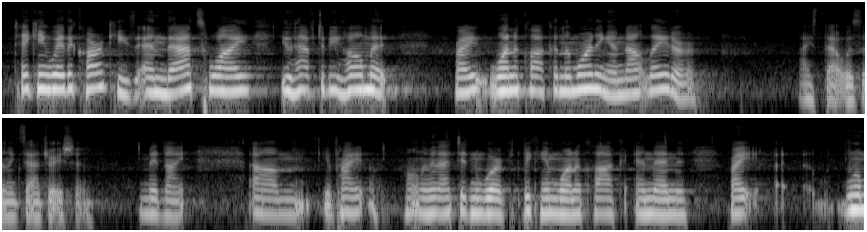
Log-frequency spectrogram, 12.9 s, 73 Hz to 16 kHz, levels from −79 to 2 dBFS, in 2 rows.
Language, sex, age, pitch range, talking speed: English, female, 40-59, 185-240 Hz, 205 wpm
